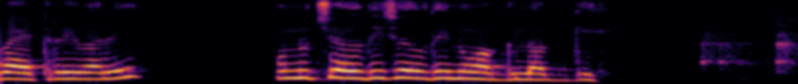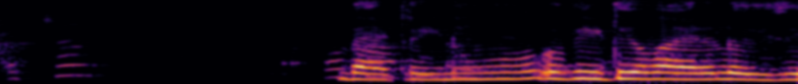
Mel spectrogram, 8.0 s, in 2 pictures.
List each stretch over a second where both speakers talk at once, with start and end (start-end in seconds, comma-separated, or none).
5.7-7.4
